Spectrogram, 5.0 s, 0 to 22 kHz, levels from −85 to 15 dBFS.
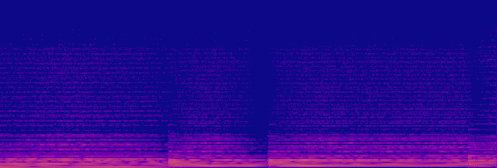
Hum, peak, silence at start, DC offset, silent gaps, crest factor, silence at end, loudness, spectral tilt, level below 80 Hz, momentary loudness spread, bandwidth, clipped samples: none; -22 dBFS; 0 s; under 0.1%; none; 16 dB; 0 s; -38 LUFS; -6 dB/octave; -78 dBFS; 7 LU; 17 kHz; under 0.1%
